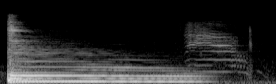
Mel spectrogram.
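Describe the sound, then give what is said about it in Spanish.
A single long, drawn-out, loud cat meow, holding a steady tone for a couple of seconds before trailing off, with no voices. “El gato.”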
